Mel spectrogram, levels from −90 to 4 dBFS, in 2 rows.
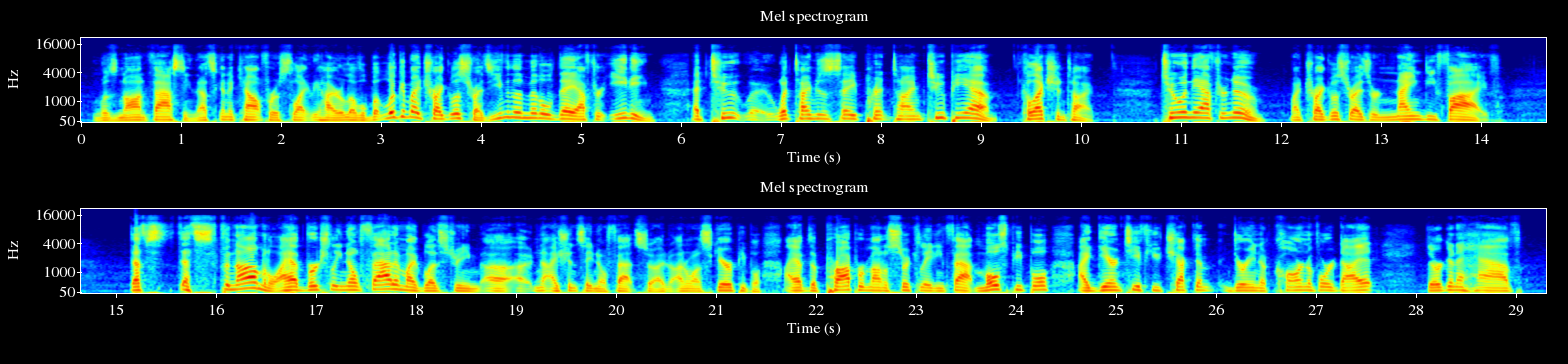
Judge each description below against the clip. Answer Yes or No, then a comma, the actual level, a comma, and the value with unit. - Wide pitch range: Yes, wide, 6.1 semitones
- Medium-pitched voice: Yes, medium, 145 Hz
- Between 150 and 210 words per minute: Yes, average, 200 wpm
